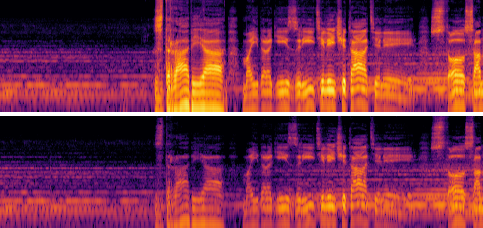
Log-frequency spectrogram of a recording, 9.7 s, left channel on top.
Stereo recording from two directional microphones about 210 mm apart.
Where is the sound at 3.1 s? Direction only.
50° left (ahead or behind).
